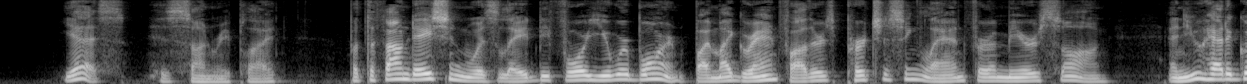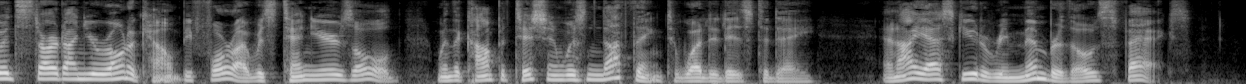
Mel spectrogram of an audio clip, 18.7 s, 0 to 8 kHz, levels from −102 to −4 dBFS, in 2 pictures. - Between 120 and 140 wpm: No, average, 190 wpm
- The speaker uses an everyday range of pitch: No, wide, 6.7 semitones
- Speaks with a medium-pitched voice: Yes, medium, 145 Hz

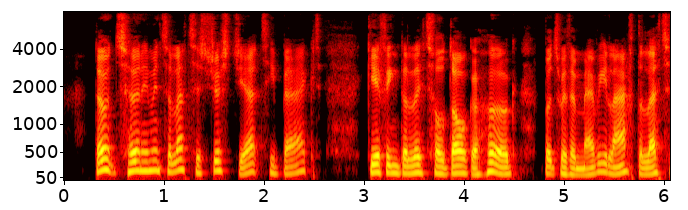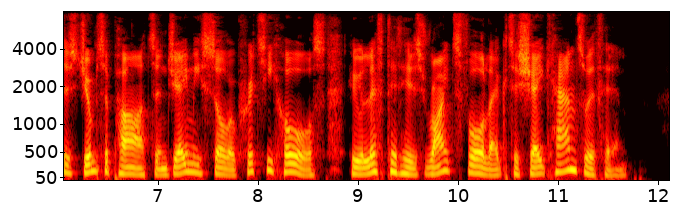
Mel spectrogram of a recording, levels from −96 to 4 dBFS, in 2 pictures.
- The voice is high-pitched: No, low, 130 Hz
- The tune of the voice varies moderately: Yes, average, 4.9 semitones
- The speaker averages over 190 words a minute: Yes, average, 200 wpm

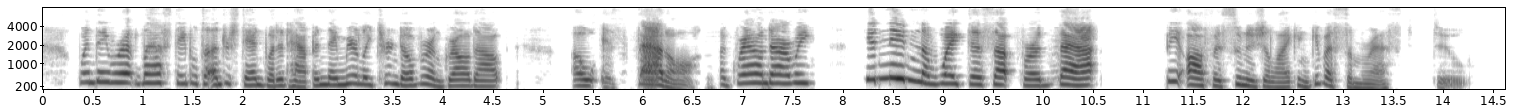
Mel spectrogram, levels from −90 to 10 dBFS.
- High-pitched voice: Yes, very high, 255 Hz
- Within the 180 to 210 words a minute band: Yes, average, 190 wpm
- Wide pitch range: Yes, wide, 6.1 semitones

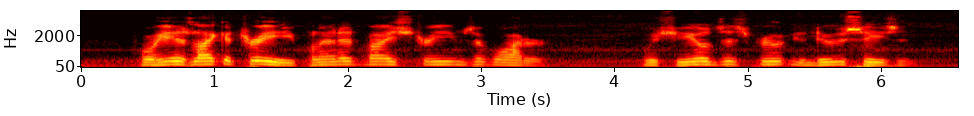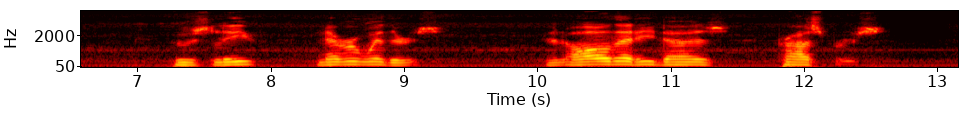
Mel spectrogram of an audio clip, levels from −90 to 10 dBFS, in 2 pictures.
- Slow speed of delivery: Yes, slow, 130 wpm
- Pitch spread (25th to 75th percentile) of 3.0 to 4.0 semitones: No, narrow, 2.6 semitones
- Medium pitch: Yes, medium, 145 Hz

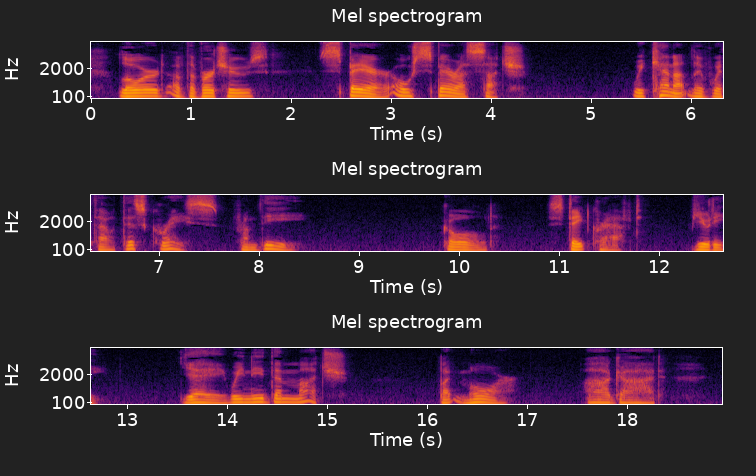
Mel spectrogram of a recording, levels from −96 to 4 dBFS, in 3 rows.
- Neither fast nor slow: No, slow, 95 wpm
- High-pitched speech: No, low, 115 Hz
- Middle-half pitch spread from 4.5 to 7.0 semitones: No, average, 3.7 semitones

